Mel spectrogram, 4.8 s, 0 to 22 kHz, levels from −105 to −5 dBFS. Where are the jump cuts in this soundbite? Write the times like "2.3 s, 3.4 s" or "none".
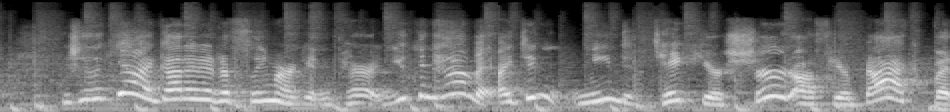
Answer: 2.5 s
